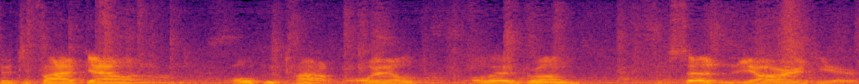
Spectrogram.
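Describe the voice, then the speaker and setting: Someone with an American accent speaks at a fairly slow pace against noticeable background noise. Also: man. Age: 80s+. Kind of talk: interview answer.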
